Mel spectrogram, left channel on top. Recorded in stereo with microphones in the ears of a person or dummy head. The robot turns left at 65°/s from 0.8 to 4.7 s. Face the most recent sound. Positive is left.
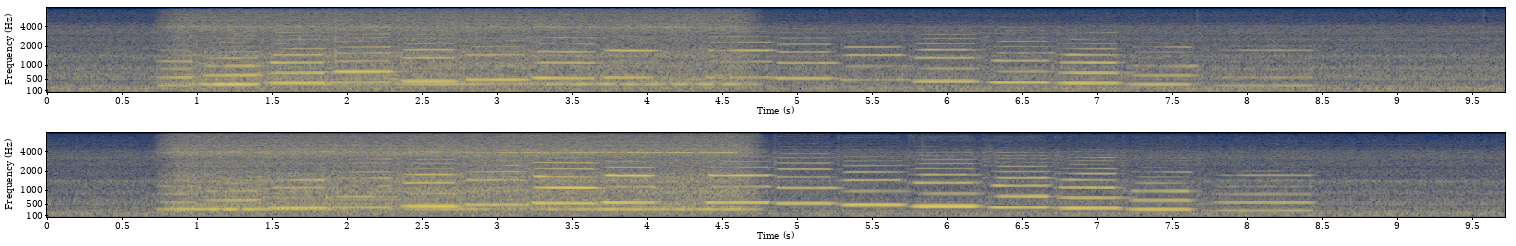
turn(degrees=-150)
